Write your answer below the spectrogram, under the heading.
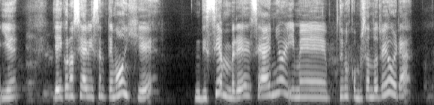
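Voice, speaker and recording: Very fast speech from a woman with a high pitch and lively intonation. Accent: Chilean. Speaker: company director. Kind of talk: casual interview chat. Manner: animated.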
